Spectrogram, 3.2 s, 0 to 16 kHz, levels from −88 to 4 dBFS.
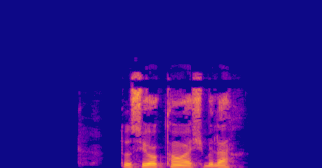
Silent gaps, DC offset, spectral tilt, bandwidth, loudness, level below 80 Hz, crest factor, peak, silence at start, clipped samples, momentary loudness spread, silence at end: none; under 0.1%; -4 dB/octave; 9.6 kHz; -19 LUFS; -68 dBFS; 20 dB; -4 dBFS; 1.25 s; under 0.1%; 9 LU; 0.9 s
